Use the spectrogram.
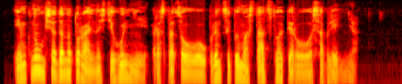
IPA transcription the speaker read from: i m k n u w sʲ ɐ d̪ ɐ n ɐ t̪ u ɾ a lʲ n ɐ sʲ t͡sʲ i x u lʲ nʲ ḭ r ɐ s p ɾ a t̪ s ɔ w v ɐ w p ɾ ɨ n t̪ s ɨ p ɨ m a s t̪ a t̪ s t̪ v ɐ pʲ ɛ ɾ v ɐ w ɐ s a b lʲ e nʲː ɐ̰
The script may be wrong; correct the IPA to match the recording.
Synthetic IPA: i m k n u w sʲ ɐ d̪ ɐ n ɐ t̪ u ɾ a lʲ n ɐ sʲ t͡sʲ i ɣ u lʲ nʲ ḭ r ɐ s p ɾ a t̪ s ɔ w v ɐ w p ɾ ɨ n t̪ s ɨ p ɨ m a s t̪ a t̪ s t̪ v ɐ pʲ ɛ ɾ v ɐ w ɐ s a b lʲ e nʲː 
